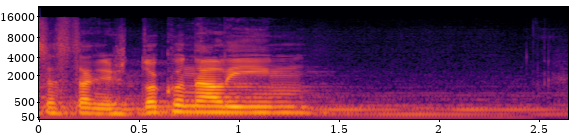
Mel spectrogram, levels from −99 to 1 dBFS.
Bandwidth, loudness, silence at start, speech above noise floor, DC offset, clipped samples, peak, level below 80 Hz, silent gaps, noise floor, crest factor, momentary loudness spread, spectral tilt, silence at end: 15.5 kHz; -21 LUFS; 0 s; 21 dB; under 0.1%; under 0.1%; -2 dBFS; -54 dBFS; none; -41 dBFS; 22 dB; 24 LU; -6.5 dB/octave; 0 s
